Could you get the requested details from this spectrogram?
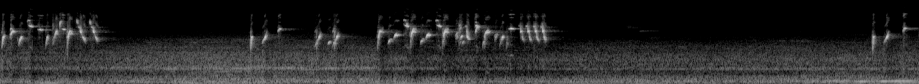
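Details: European goldfinch, a six-year-old field-caught bird, recorded 26 December 2019 delivering field-type song: three bright, tinkling twitter bursts of rapid high notes separated by quiet pauses, with a faint low hum beneath.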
